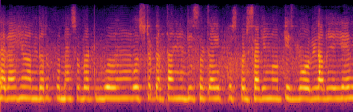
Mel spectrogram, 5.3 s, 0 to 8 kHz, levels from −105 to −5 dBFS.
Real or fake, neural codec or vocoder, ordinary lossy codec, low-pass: fake; codec, 24 kHz, 0.9 kbps, WavTokenizer, medium music audio release; MP3, 64 kbps; 7.2 kHz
